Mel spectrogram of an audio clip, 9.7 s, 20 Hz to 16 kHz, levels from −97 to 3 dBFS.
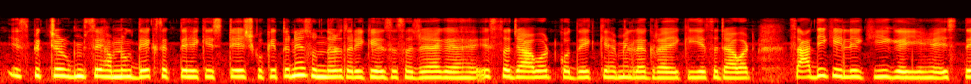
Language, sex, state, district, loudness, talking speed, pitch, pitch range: Hindi, female, Mizoram, Aizawl, -14 LUFS, 240 wpm, 240 Hz, 225-255 Hz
